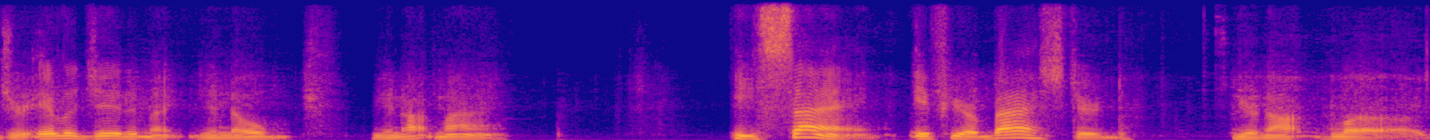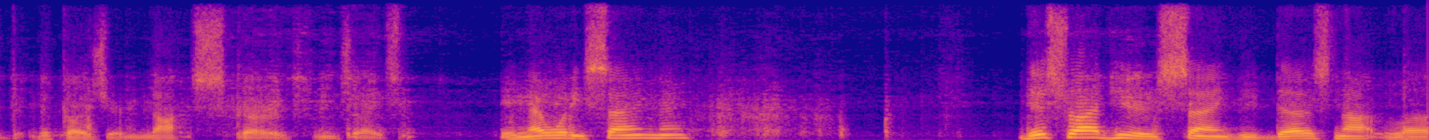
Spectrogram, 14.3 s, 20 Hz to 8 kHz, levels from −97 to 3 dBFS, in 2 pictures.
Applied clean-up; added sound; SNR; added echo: neural mask model RNNoise.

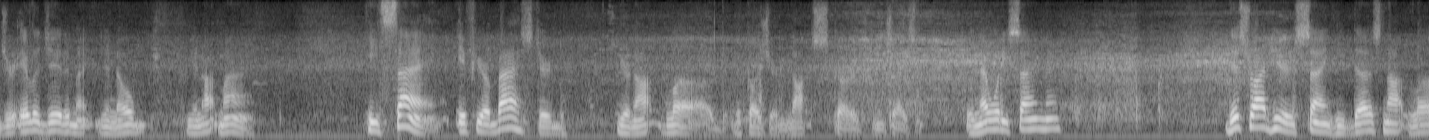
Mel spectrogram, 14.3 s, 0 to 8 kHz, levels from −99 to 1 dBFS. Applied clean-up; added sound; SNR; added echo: none; Train; 13 dB; none.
